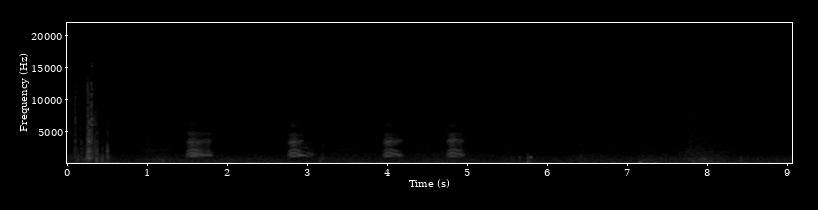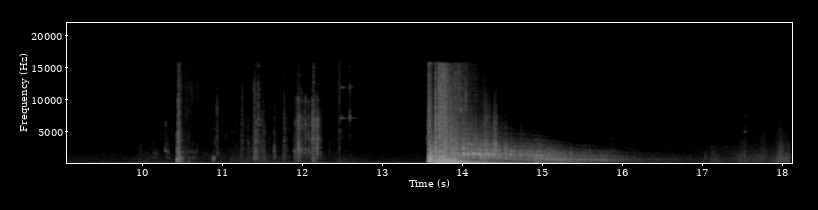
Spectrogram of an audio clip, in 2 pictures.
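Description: A single loud gunshot about three-quarters of the way in, echoing and dying away over about three seconds. Before it, a bird calls faintly four times and there are a few sharp clicks and scuffs.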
